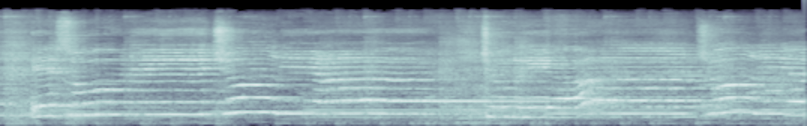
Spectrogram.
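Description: A boy singing a slow devotional song solo into a handheld microphone. He holds long notes and slides between pitches.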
